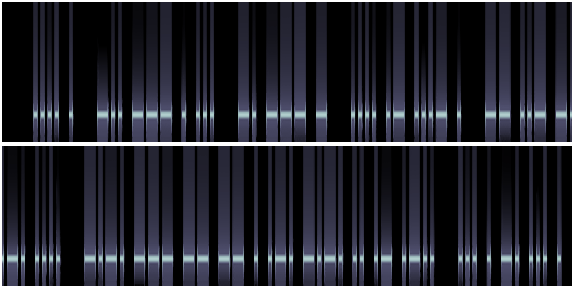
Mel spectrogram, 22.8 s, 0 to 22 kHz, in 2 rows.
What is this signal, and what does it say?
Morse code, heard as a keyed tone, about 17 wpm, 700 Hz. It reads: HE DOES NOT HAVE MUCH COMMERCIAL SENSE
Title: Sentences from Top 1000 Words - Review Part 5 - 17wpm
